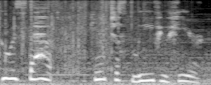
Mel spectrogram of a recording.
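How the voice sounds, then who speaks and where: A woman's voice: a little high, lively intonation, normal speed, noisy background, natural voice. A woman playing a determined, persistent female reporter in a sci-fi audio drama. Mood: urgent. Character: determined, fearless young female reporter on Mars. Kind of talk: audio drama acting and narration. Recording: voice over loud music.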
